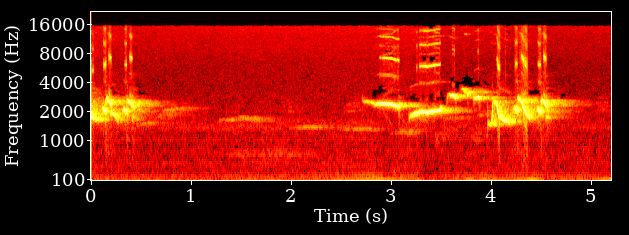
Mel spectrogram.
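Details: White-rumped shama song used as a lure to get other birds to answer: bright whistled phrases near the start, a long quiet gap with soft thin tones, then loud rich slurred whistles rising and falling in quick bursts.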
